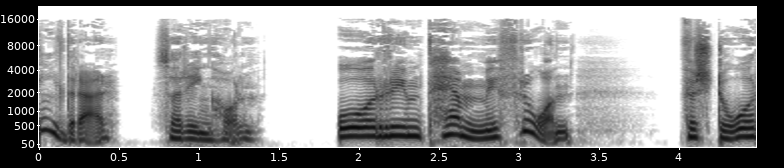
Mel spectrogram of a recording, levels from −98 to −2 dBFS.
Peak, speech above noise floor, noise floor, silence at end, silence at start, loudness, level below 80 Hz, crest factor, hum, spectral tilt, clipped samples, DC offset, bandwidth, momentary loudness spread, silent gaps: 0 dBFS; 46 dB; -59 dBFS; 0 s; 0 s; -15 LUFS; -50 dBFS; 14 dB; none; -5.5 dB/octave; under 0.1%; under 0.1%; 16.5 kHz; 12 LU; none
